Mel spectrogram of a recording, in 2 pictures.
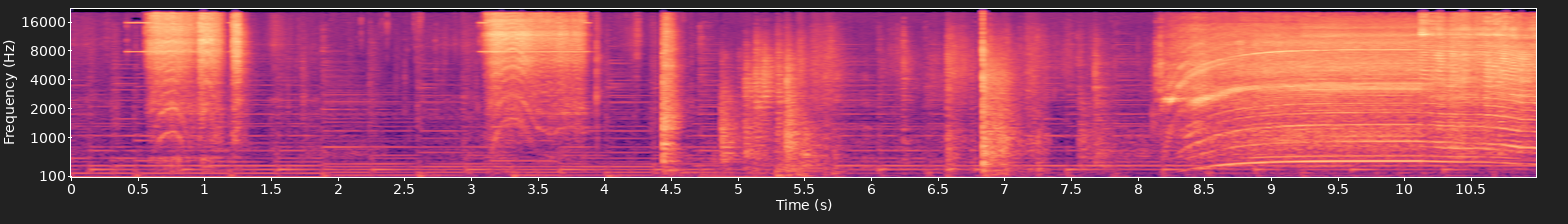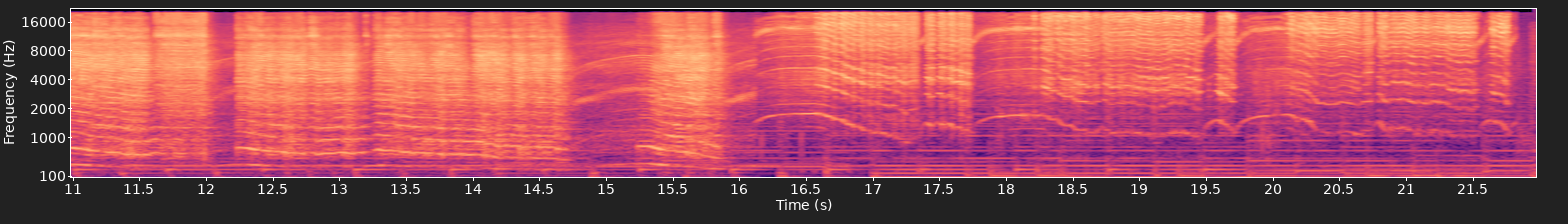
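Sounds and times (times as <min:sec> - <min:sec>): table saw whine: 0:03.1 - 0:04.0, 0:08.1 - 0:21.9
knocks: 0:06.6 - 0:07.9.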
